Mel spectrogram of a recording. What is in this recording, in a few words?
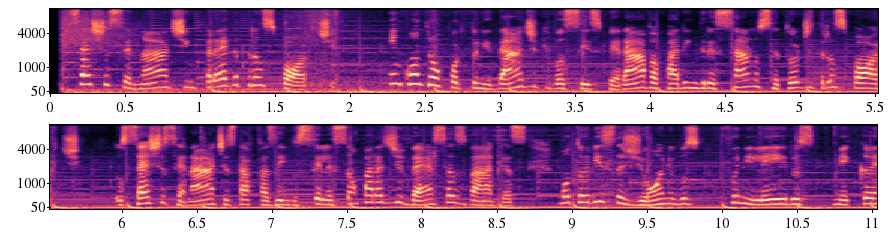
Spot; Sest Senat Emprega Transporte; locucao publicitaria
